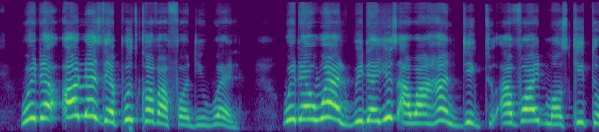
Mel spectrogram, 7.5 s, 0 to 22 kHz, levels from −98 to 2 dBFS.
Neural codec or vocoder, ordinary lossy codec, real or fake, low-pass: autoencoder, 48 kHz, 128 numbers a frame, DAC-VAE, trained on Japanese speech; none; fake; none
